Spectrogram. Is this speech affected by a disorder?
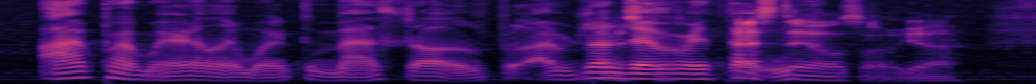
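Yes: Friedreich ataxia; progressive nerve damage.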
